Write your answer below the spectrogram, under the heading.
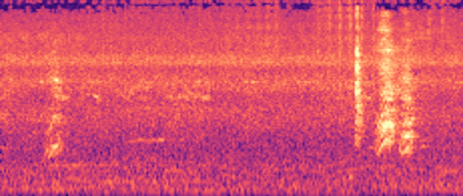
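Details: A magpie-jay, common around Nuevo Arenal, Costa Rica, gives a faint call, then a quick burst of three harsh, slightly liquid squawks near the end, over steady background hiss.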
